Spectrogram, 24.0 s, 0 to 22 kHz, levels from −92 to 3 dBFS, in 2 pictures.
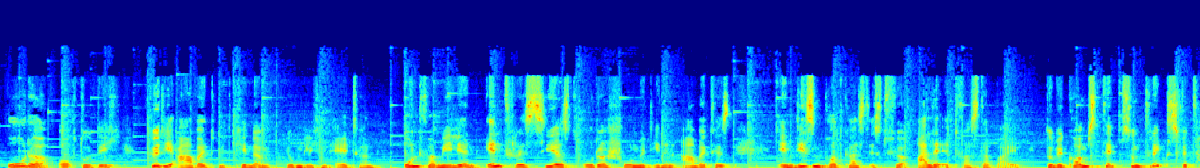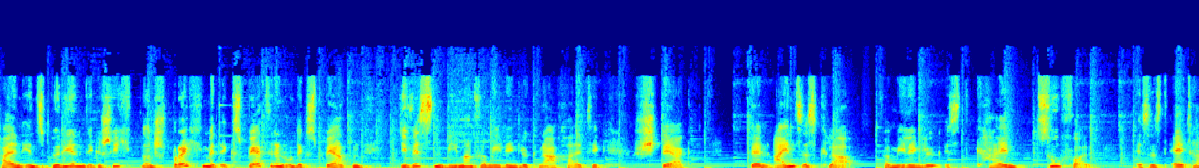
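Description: A brief smear at 0.64 to 0.68 s briefly blurs the sound before it settles. This is short concealed packet loss: about 30 ms of the stream arrived too late to decode, so the receiver extended the preceding audio across the gap and blended back in.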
